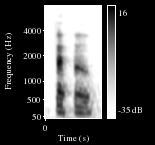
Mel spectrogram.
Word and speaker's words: Beo: do I notice uh Vio gone that is not how you say his name you say his name beo that's how you say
